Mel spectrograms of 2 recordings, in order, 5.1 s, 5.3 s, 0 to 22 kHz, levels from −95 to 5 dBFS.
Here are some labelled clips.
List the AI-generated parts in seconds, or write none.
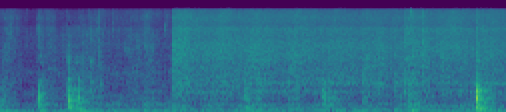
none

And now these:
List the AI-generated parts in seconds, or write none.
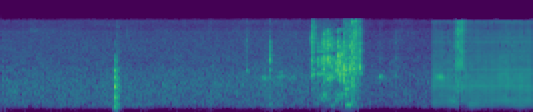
4.3-5.3 (vocoder, BigVGAN v2)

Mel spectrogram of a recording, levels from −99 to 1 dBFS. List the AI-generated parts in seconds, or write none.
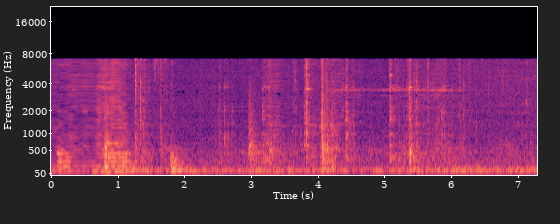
0.0-1.2 (vocoder, HiFi-GAN)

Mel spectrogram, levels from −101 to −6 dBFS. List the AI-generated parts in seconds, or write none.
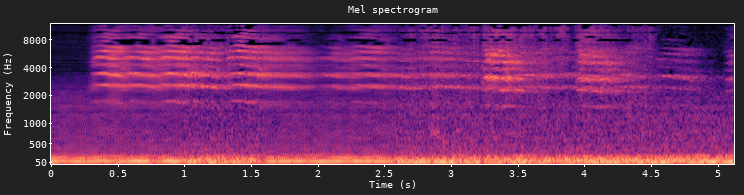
0.0-1.0 (vocoder, Vocos); 1.6-2.6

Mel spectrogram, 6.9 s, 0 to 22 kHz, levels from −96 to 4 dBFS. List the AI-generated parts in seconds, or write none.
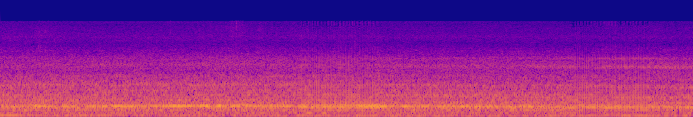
3.0-3.8 (vocoder, Vocos); 5.7-6.5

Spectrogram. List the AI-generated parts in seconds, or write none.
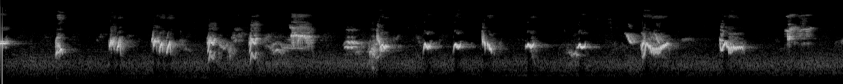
3.5-4.4 (vocoder, BigVGAN v2); 5.2-7.1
